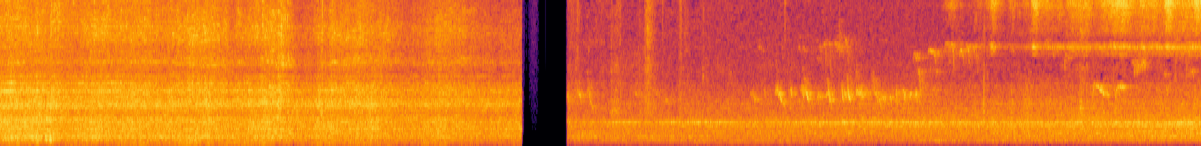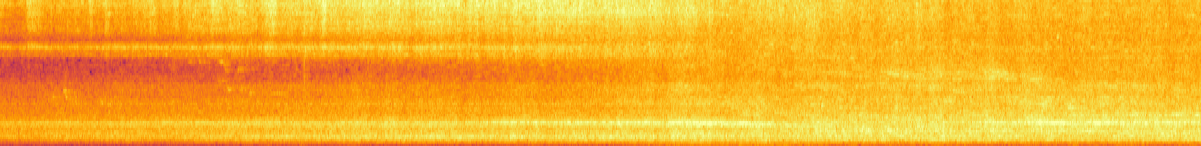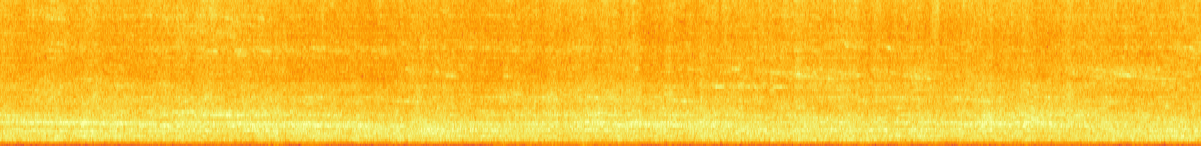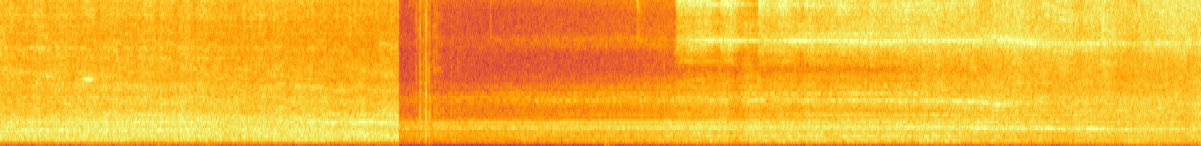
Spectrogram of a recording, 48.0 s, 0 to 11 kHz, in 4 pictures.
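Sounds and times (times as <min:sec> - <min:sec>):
freight train passing: 0:00.0 - 0:05.2, 0:06.0 - 0:48.0.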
